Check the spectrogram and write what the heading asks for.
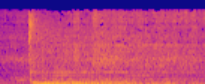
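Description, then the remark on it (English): A sharp onset gives way to a heavy, sustained low rumble of idling engines and road traffic: trucks waiting to get into the side of a port managed by Transnet, with trains standing idle. No voices present. “Around us, trains stand idle, but there's no shortage of trucks waiting to get in.”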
